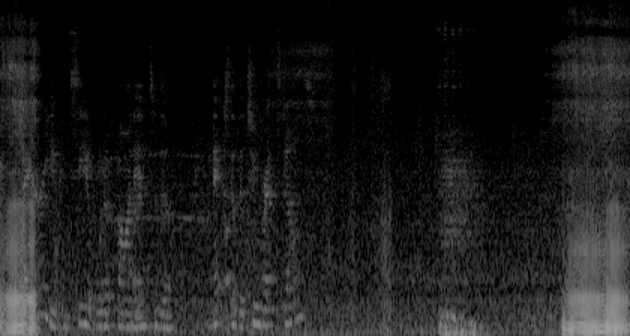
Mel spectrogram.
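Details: A female King Charles Spaniel snores with loud, rasping, buzzy breaths, louder than any person her owner has met, while people talk quietly in between.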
